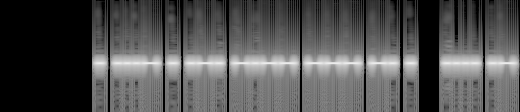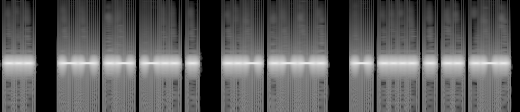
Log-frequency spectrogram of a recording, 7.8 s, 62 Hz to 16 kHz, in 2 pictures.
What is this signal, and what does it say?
Morse code, heard as a keyed tone, about 34 wpm, 700 Hz. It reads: EVERYONE HAS MADE UP THEIR
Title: Sentences from Top 1000 Words - Review Part 5 - 35wpm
